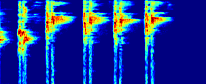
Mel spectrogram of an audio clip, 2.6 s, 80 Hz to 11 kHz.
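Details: Orange-bellied leafbird, recorded as training material for other songbirds, gives five sharp, ringing notes about every 0.4 seconds, each with a bright high peak, against silence.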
